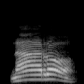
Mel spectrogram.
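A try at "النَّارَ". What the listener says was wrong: An-naro. Alif lamnya jangan dibuang. An-naro.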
